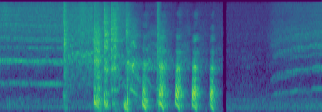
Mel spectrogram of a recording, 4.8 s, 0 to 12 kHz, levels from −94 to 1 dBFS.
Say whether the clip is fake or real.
fake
